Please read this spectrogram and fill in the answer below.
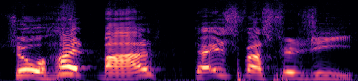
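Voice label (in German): "halt", äusserungen westfalen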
